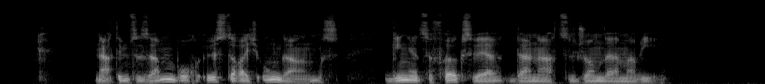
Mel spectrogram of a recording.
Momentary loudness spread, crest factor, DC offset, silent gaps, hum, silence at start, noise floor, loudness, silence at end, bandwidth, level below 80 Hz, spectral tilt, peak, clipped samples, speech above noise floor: 15 LU; 18 dB; under 0.1%; none; none; 0.4 s; -74 dBFS; -31 LUFS; 1 s; 11.5 kHz; -52 dBFS; -6 dB/octave; -14 dBFS; under 0.1%; 44 dB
